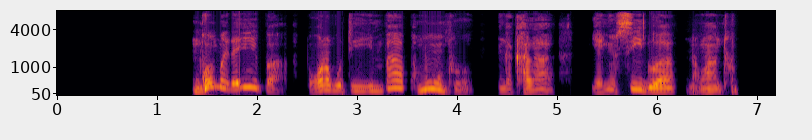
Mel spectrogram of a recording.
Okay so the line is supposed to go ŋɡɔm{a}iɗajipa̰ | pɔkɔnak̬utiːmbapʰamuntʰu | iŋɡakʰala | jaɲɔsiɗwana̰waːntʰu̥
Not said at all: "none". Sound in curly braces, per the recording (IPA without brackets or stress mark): a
